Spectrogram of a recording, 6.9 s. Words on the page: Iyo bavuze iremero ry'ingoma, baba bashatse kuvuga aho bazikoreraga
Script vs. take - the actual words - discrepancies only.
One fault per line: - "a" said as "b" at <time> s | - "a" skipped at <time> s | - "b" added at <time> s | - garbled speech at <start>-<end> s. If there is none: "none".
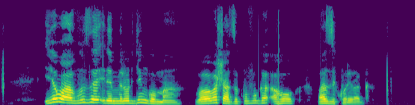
none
